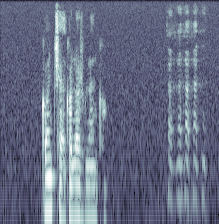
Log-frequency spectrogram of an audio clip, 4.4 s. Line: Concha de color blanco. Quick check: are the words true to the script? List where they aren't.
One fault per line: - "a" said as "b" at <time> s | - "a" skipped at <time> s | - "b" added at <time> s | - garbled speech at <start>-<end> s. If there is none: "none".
- "de" skipped at 1.3 s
